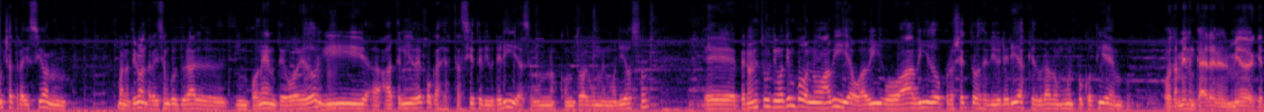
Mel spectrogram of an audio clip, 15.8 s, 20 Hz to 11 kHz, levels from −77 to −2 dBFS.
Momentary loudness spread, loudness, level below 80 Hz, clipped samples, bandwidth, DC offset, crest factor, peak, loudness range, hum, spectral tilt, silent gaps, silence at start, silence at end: 8 LU; -24 LUFS; -38 dBFS; under 0.1%; 11 kHz; 0.3%; 12 dB; -12 dBFS; 3 LU; 50 Hz at -35 dBFS; -8 dB/octave; none; 0 s; 0 s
